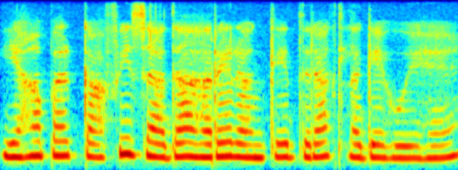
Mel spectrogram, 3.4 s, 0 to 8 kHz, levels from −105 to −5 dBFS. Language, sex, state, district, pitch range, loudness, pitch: Hindi, female, Delhi, New Delhi, 230-245 Hz, -15 LUFS, 235 Hz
